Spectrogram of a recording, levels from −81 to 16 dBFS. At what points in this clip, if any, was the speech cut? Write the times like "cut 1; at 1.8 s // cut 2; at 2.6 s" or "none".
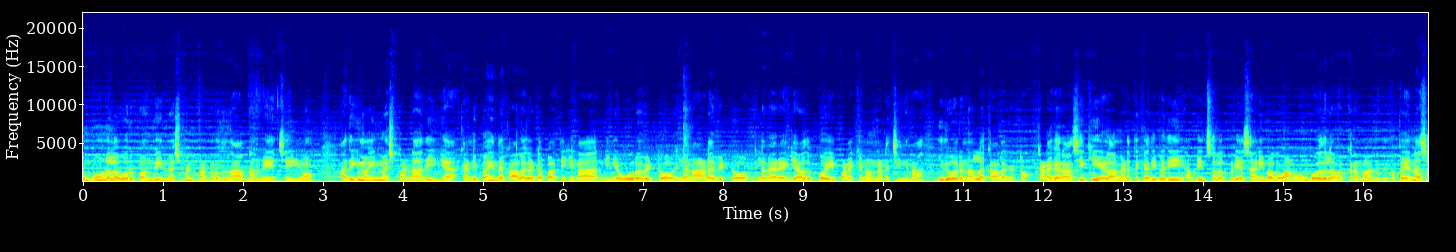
cut 1; at 4.7 s // cut 2; at 11.9 s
